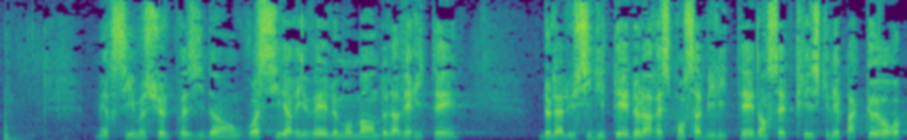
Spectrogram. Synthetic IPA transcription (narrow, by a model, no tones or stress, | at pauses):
mɛʁsiməsjøləpχezid̪ɑ̃vwasiaʁiveləmɔmɑ̃d̪əlaveʁit̪e | d̪əlalysid̪it̪eːd̪əlaʁɛspɔ̃sabilit̪ed̪ɑ̃sɛt̪kχizkʲinɛpakəøʁɔp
